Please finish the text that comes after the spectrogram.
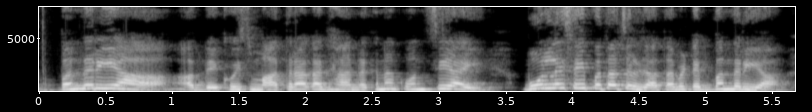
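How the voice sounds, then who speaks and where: Woman, teacher, patient grammar lesson for kids, high voice, gravelly edge. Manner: patient, addresses pupils as beta, asks and answers own questions. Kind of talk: Hindi grammar lesson for children.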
